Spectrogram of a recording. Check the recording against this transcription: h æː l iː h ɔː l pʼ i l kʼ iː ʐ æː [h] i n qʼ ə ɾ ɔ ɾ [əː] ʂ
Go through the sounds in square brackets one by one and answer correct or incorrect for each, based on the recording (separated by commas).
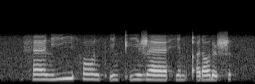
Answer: correct, incorrect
